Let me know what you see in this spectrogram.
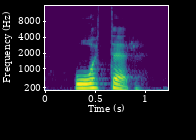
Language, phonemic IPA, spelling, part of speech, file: Swedish, /ˈoːtɛr/, åter, adverb, Sv-åter.ogg
- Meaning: 1. again 2. back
